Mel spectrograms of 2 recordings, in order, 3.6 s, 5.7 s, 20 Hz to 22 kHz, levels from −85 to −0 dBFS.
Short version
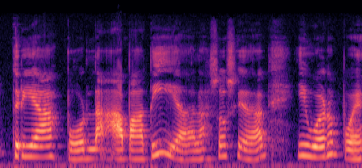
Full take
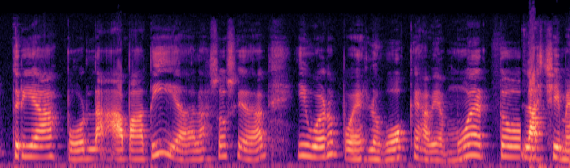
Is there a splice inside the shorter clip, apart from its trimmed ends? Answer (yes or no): no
